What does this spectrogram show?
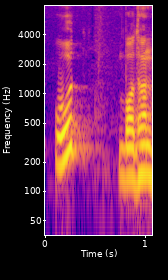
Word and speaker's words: উদ্বোধন: যেভাবেই বলি, তো সাধারণত সন্ধির সূত্রে আগত বফলা সবসময় উচ্চারিত হয়। উদ্বোধন, তাহলে এটা কি হচ্ছে? এটা হচ্ছে উদ্বোধন হচ্ছে।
